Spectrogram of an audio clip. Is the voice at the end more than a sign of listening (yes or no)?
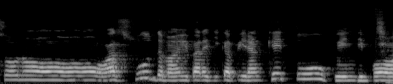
no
